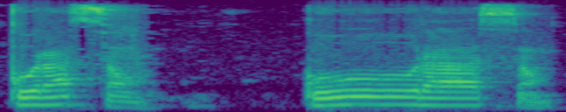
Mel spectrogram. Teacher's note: um ditongo nasal parte do ar sai pela boca e parte do ar sai pelo nariz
